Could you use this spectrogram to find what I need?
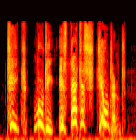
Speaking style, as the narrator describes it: shrieked Professor McGonagall

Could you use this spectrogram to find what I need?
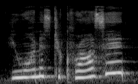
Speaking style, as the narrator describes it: shouted

